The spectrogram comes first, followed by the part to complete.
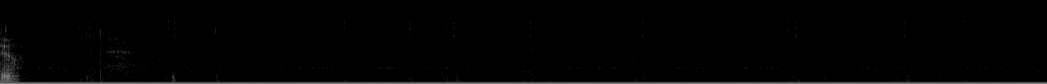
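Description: Faint computer mouse clicks, scattered irregularly about one every second or so, over a steady background hiss.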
